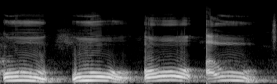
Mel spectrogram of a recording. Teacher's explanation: वर्ताकार होते हैं जिन स्वरों का उच्चारण करते समय होठों का आकार वर्त की भांति गोल हो जाता है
